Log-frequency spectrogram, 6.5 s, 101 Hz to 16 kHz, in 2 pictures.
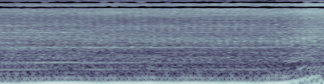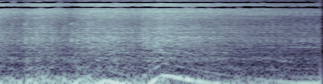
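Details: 1995 Suzuki GSX600F Katana after valve adjustment, oil change, new spark plugs and proper routing of carburettor vent pipes, carbs synchronised: smooth, even idle, clean quick blips returning to steady idle; carbs sound balanced.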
